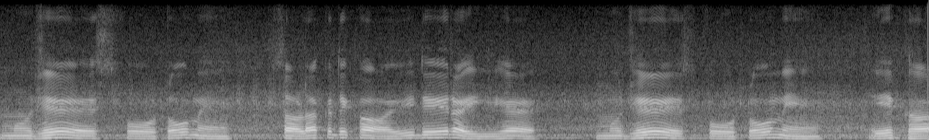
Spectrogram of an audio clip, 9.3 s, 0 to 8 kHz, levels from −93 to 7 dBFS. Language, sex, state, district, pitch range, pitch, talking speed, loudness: Hindi, male, Madhya Pradesh, Umaria, 130-150 Hz, 135 Hz, 95 wpm, -17 LUFS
